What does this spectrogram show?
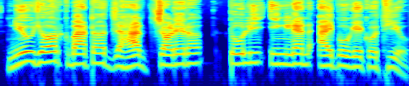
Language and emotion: Nepali, neutral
